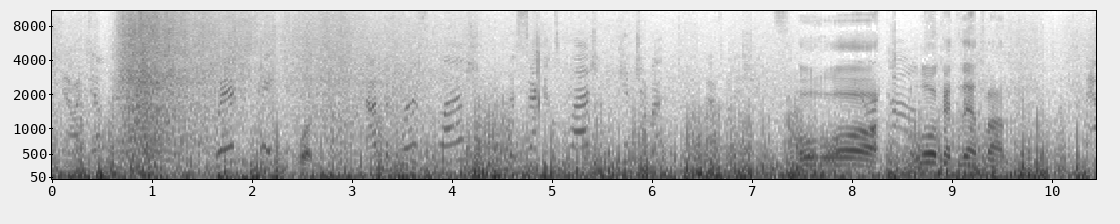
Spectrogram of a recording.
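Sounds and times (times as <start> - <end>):
ocean surf crashing against rock: 0.0 - 7.5
several people talking excitedly: 0.0 - 9.5
steady wind noise: 0.0 - 10.4.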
